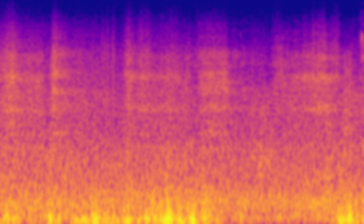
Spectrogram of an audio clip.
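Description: Gusty wind buffets the microphone on the beach at Mablethorpe in the tail end of Storm Darragh, a steady broadband roar with low thumping gusts and a faint wash of surf behind it.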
